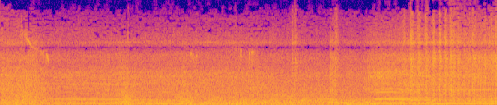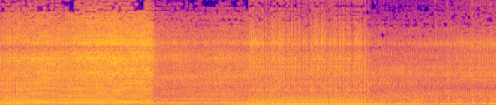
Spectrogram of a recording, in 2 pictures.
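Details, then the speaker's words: Yamaha Banshee two-stroke twin ATV on a ride after misfire chase (new plug caps, coil swap didn't cure it): carb needles moved back to middle position, pulling cleanly through revs and shifts, no stumbling or popping; miss gone, running healthy. "I feel like a complete idiot but the miss is gone so just moving the needles back up to the middle position straightened it out"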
